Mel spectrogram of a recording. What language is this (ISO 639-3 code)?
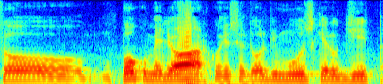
por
